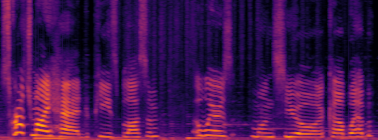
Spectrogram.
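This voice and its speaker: A woman's voice: high-pitched, drawn-out words, bright, forceful tone, soft background music, exaggerated voice. A woman playing a silly, self-important male weaver with a donkey's head in a Shakespearean audio drama, hesitating as he orders others about. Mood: lordly, fussy.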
